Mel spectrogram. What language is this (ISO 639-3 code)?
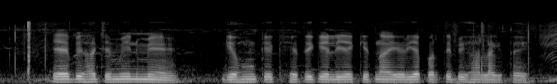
mag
